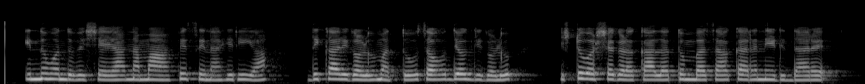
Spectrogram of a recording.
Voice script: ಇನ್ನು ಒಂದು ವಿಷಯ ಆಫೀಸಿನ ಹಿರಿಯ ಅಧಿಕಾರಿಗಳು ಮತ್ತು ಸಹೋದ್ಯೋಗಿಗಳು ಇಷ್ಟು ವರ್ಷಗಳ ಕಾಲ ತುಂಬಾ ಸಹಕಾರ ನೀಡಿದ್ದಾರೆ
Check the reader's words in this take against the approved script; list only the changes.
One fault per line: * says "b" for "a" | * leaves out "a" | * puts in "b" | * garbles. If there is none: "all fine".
* puts in "ನಮ್ಮ"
